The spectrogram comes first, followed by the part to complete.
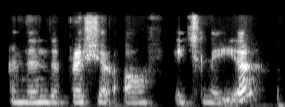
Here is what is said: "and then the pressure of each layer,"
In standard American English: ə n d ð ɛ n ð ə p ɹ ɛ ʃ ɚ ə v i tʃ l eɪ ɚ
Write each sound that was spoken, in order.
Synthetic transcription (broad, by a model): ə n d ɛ n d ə p ɹ ɛ ʃ ɚ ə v i tʃ l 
